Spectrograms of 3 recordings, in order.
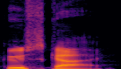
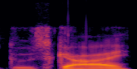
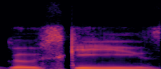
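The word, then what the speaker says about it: Goosky: gears a little bit, the Goose Sky line, and that is the right way, right? Goose Sky. Yes. Right. Okay. Because I hear people pronounce it all the different ways. I've heard. Yeah, the normal term is Goose Sky. Right. But people call them Goose Skis.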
